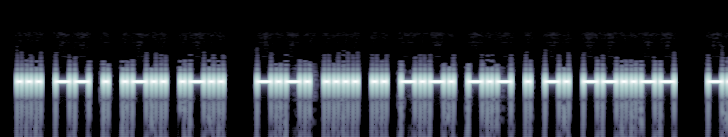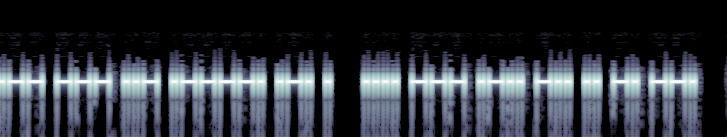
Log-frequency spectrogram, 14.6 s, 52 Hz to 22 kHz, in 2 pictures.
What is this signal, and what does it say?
Morse code, heard as a keyed tone, about 25 wpm, 600 Hz. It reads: SMELL CHICKEN, YOU'RE HOLDING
